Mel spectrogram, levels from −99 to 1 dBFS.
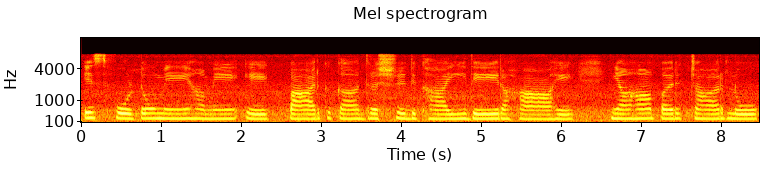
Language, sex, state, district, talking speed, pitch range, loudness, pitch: Hindi, female, Madhya Pradesh, Dhar, 115 wpm, 195-210 Hz, -17 LUFS, 200 Hz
